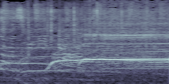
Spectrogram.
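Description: A loud, high-pitched voice rises about half a second in and holds one long note, over crowd noise.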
